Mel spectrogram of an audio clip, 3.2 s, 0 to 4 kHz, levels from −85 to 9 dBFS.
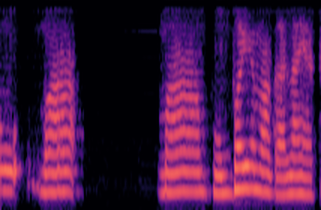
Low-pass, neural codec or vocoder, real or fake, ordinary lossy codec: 3.6 kHz; vocoder, 22.05 kHz, 80 mel bands, HiFi-GAN; fake; none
